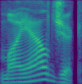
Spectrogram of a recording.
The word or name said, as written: myalgic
